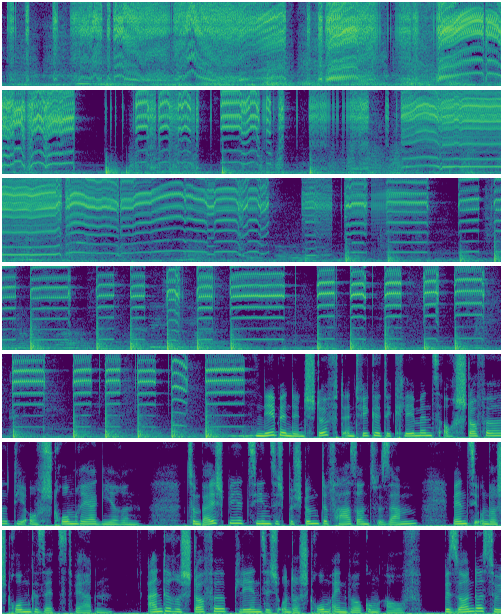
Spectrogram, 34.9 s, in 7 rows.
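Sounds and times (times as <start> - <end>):
rapid bursts of bright electronic bleeps and squeaks: 0.0 - 16.4, 17.0 - 22.5
speech: 22.6 - 34.9.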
